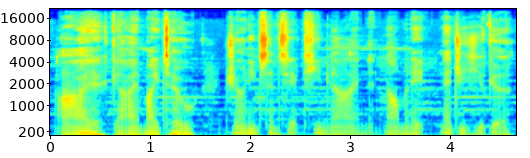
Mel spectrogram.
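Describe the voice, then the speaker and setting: A man voicing a solemn male ninja teacher in a story reading, serious and gravelly. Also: extremely low pitch, sing-song, moderate pace, warm tone, soft background music, full character voice.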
